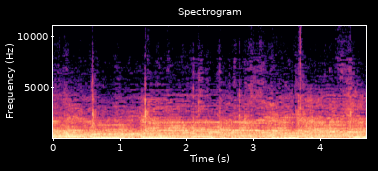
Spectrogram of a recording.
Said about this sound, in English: The crowd quietly singing Alleluia. There is cautious optimism here.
